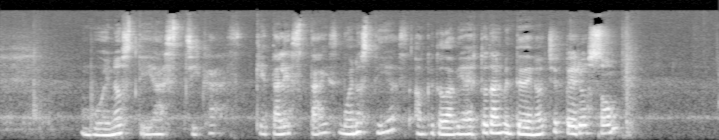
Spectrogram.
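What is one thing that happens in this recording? A young woman talks close by, in a relaxed, chatty way.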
